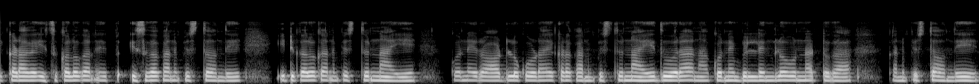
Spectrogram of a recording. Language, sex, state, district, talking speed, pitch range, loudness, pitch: Telugu, female, Andhra Pradesh, Guntur, 100 wpm, 180-190 Hz, -15 LUFS, 185 Hz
